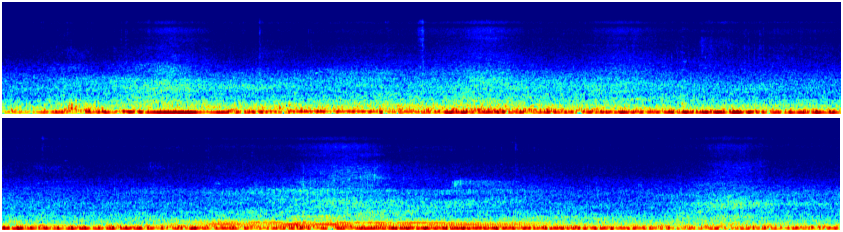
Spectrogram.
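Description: Road traffic passing on a busy street: a continuous low rumble of engines and tyres. An engine hum holds steady for several seconds past the middle, then fades.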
